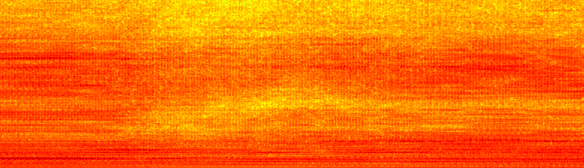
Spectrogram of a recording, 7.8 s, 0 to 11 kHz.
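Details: 2006 Subaru Legacy GT boxer engine at idle, recently started noise; fast even light ticking about three per second over engine hum, source unclear.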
